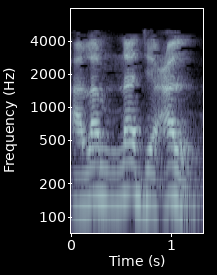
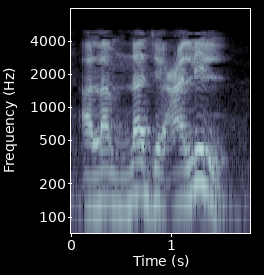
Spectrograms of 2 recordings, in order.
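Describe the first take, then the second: First: The verb ends with no vowel after l. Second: The verb ends with an added i vowel. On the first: It is the base form standing alone. "Aslinya dia apa? Alam naj'al, nah, disukun" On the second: It is read joined to the next word. "kalau dibaca langsung menjadi alam naj'alil di kasroh karena bertemu dua sukun"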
